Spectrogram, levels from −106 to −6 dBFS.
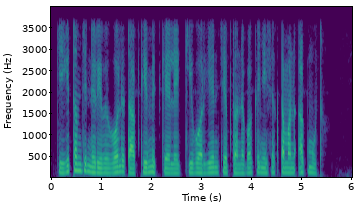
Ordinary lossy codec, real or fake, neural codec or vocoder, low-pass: none; real; none; 3.6 kHz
